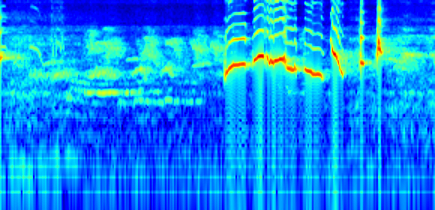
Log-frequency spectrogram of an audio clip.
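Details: Lure song of an Oriental magpie-robin for getting reluctant birds singing: quiet, soft warbling leads into a loud, wavering whistled phrase, then several sharp upswept notes.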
